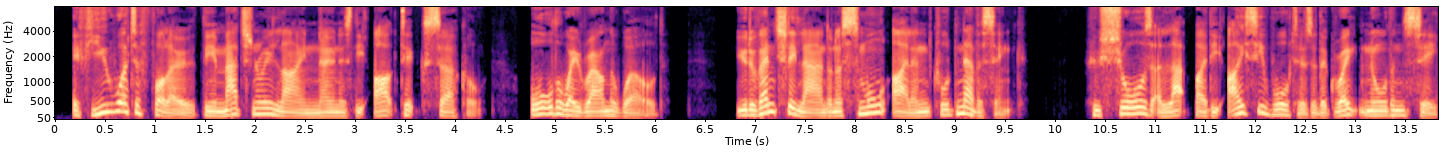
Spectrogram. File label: VO Sample Narator; Voci Straniere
